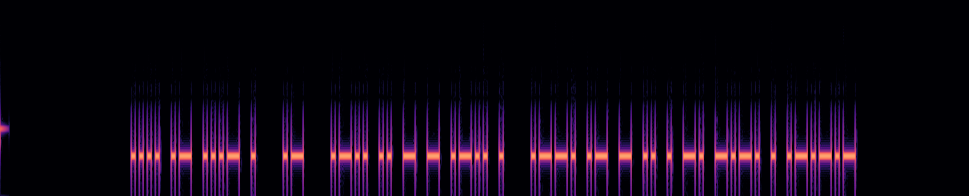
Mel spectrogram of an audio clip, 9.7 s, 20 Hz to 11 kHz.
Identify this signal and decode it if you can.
Morse code, heard as a keyed tone, about 30 wpm, 700 Hz. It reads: HAVE A LITTLE PATIENCE.
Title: Sentences from Top 1300 Words 30wpm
